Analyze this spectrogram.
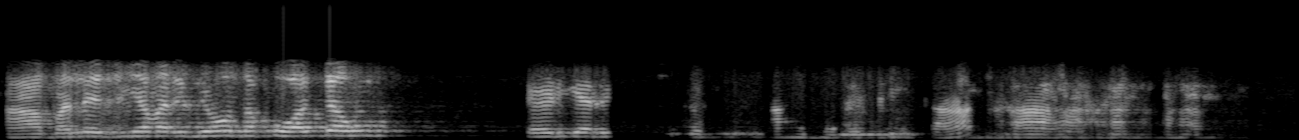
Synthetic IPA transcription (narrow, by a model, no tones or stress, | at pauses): ɦaːbʱɐled͡ʑiːə̃ʋaɾiɓiɦõt̪ɐpoɐt͡ɕəũ | ɐɦɪɽijaɾi | ɦaːbʱɐleʈʰiːkɦaːɦaːɦaːɦaːɦaɦaː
